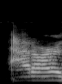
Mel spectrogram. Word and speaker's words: Adar: Just for one thing, he survived all of those orcs, and I that was just absolutely crazy to me that Adar, is that how you pronounce his name?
